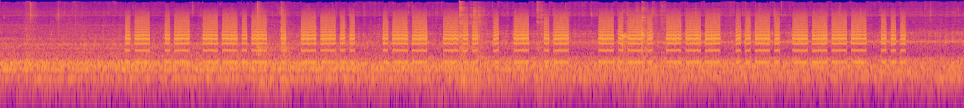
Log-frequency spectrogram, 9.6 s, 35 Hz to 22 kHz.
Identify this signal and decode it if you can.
Morse code (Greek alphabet), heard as a buzzer, hand-sent with a paddle, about 25 wpm, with kitchen noise. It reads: ΑΑΨΕΖ ΩΔΕΤΑ ΘΟΦΧΣ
